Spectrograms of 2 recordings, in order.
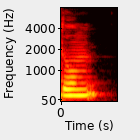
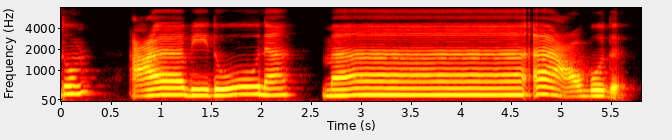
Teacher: हमारी जो ज़ुबान है वो तालु के साथ नहीं लगेगी। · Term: इख्फ़ा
